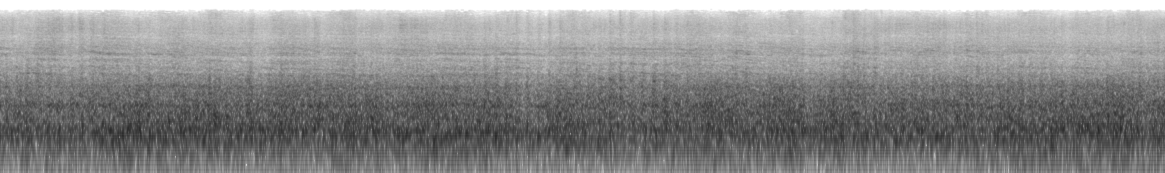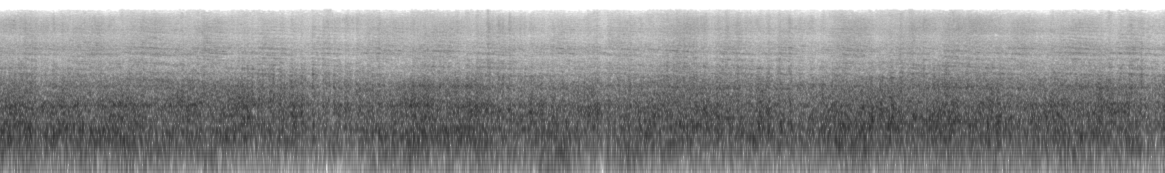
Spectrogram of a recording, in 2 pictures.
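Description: Empty steel coke hopper cars of a freight train rolling past close by: a steady, loud rumble and rattle with the clickety-clack of wheels over the rail joints.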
